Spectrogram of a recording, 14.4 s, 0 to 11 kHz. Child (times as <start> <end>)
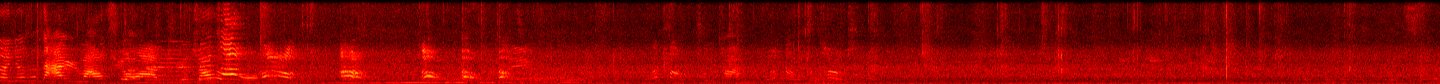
0.0 5.6, 6.5 8.8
